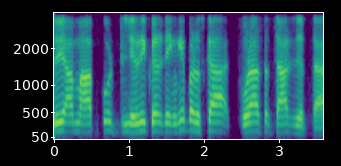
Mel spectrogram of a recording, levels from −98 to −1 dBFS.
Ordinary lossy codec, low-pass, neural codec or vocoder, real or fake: none; 3.6 kHz; codec, 16 kHz, 0.9 kbps, LongCat-Audio-Codec; fake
